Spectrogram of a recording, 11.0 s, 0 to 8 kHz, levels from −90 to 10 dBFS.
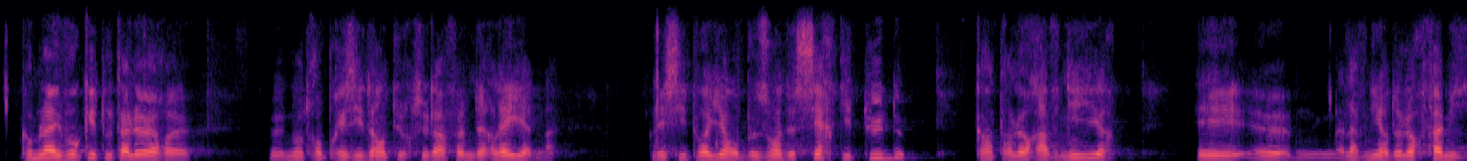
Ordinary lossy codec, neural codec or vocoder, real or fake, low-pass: Opus, 32 kbps; none; real; 7.2 kHz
